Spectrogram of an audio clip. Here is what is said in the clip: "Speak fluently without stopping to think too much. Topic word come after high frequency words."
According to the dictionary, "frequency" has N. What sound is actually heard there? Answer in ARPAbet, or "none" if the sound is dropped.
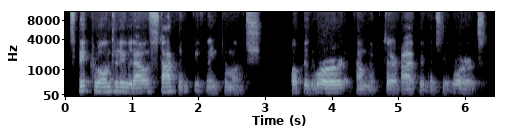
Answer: none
